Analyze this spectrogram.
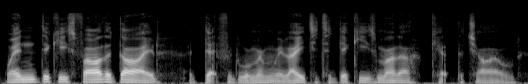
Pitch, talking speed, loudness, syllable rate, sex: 95 Hz, 160 wpm, -19 LUFS, 4.7 syllables/s, male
